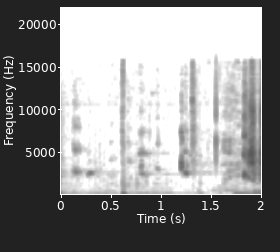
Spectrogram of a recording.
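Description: A volleyball struck by hand during a rally: one sharp smack about two-thirds of a second in, in a large, echoing indoor hall. It fits Japan's receiver passing the float serve.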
